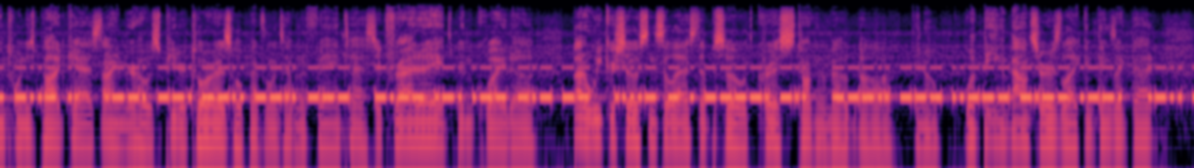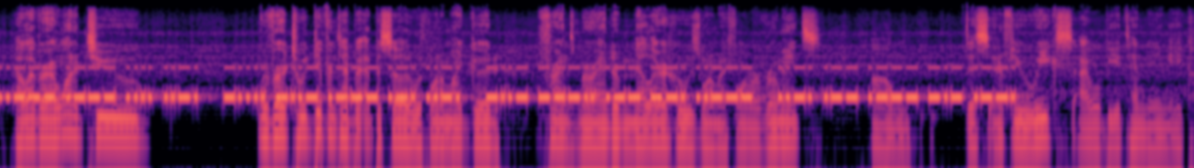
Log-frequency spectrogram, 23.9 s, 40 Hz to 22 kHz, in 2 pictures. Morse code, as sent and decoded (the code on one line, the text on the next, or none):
… / .--. --. --.. --.. --- / -.-- .-. .-- -.- -- / ....- - . ----. -.. / ---.. --- ..--- -.-- .--. / .-.. ..--- .--- .... ..-. / -.... -..- .--- .-. ..-. / -..- ---.. .-- --. ..--- / ..-. .-- .--- -.- .--.
… PGZZO YRWKM 4TE9D 8O2YP L2JHF 6XJRF X8WG2 FWJKP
